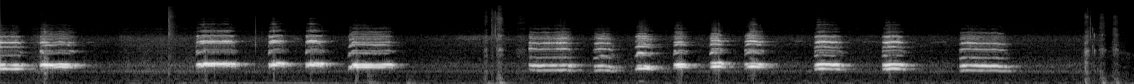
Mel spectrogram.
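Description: A tin whistle and a little recorder played at the same time, one in each nostril, piping the tune Pease Pudding Hot: a simple, bouncy tune in short bursts of notes with brief pauses between phrases, fairly loud, with no talking.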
